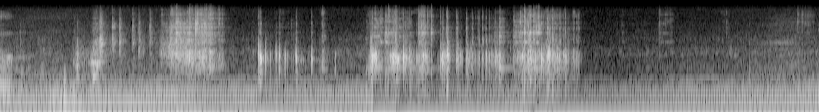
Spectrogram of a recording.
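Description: Small steel parts from dismantled circuit breakers clinking and rattling in several bursts as they are gathered up by hand and tipped into a paper cup for weighing. A steady low electrical hum runs underneath.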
